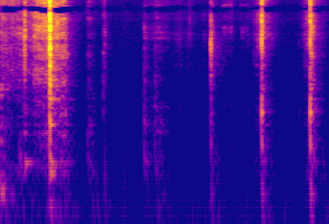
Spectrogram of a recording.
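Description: A few sharp clicks from a small stamped-metal case being handled: one loud click a little under half a second in, then two fainter ones near the end.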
